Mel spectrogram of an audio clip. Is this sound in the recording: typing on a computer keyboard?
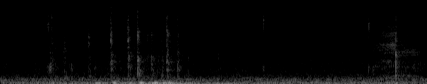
yes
